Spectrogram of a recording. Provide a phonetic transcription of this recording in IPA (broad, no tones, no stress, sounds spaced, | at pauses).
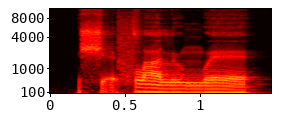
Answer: ʃ ɛ̰ f lˠ a l ɵ ŋʷ ɛ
